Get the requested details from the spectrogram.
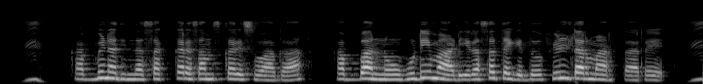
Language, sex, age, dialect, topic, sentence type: Kannada, female, 25-30, Coastal/Dakshin, agriculture, statement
